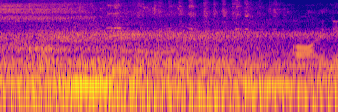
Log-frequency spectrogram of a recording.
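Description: An intercity bus pulls into a terminal on the way into Palembang, its loud, close engine rumbling steadily the whole time with a constant low droning throb.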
